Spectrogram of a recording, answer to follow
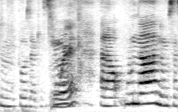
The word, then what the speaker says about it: Oona: en a qui me pose la question alors una donc ça s'écrit oh on a et en fait c'est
